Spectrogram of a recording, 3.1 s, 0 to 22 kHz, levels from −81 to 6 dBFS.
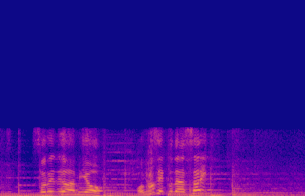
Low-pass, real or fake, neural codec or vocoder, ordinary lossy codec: none; fake; codec, 16 kHz, 6 kbps, DAC; none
